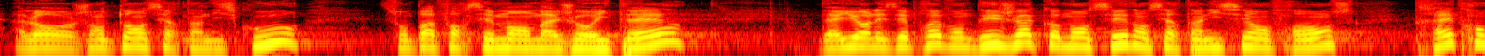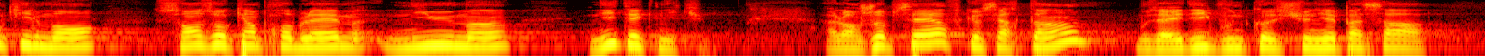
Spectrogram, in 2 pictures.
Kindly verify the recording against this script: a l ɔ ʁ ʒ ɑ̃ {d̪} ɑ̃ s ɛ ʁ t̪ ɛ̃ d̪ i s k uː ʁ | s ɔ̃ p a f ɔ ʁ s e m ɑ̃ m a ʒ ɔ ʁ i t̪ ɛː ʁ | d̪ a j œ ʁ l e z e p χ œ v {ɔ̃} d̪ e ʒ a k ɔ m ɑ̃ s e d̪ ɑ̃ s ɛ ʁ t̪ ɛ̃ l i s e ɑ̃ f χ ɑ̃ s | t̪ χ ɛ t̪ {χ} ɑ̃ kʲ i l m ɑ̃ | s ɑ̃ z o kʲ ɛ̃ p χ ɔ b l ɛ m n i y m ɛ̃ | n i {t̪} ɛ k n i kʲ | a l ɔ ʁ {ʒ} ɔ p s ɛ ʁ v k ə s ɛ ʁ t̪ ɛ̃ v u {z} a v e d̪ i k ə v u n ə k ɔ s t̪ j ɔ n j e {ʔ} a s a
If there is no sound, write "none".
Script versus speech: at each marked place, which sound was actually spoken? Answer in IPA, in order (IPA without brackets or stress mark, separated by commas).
t̪, ɔ̃, χ, t̪, ʒ, z, p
